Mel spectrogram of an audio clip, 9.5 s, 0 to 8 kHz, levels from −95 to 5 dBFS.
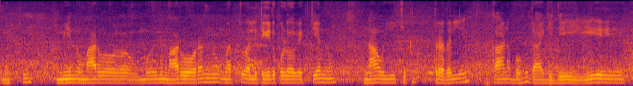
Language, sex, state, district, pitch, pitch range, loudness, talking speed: Kannada, male, Karnataka, Koppal, 120 Hz, 115-125 Hz, -17 LUFS, 95 wpm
